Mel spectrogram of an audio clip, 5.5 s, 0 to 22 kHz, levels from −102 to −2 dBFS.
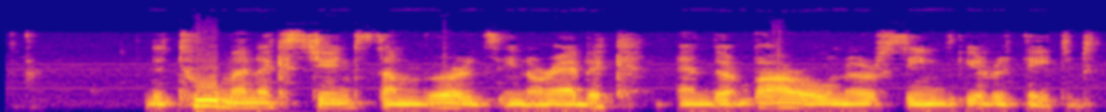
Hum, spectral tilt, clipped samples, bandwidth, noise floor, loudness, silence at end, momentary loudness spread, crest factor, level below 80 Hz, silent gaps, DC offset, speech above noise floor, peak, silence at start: none; -5 dB/octave; under 0.1%; 8.4 kHz; -58 dBFS; -13 LUFS; 0.05 s; 10 LU; 14 dB; -54 dBFS; none; under 0.1%; 45 dB; 0 dBFS; 0.15 s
